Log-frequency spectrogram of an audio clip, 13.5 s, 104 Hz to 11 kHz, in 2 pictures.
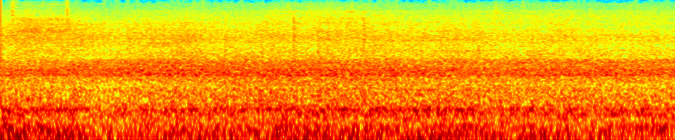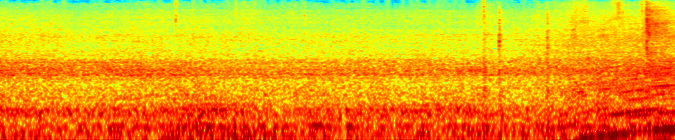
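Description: Inside a 2023 Toyota Sienna LE Hybrid on the road, a steady cabin drone of engine and tire roar holds evenly with no voices, rising slightly near the end as it accelerates.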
